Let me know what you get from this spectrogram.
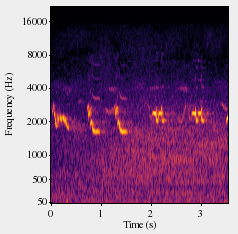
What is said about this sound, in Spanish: Bien, este es el yigüirro, ave nacional de Costa Rica. Se le conoce también como cenzontle o mirlo pardo.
